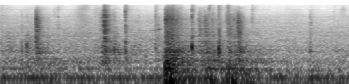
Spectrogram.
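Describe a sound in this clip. Plastic parts knock on a hard table.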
